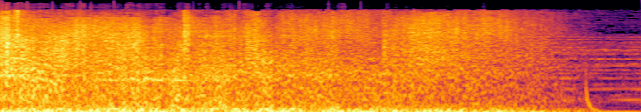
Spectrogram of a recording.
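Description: A gunshot from a film's shootout scene, a loud booming blast that fills the clip and then decays into a falling tail, with no talking.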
